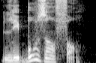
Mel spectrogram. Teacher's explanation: even if you've got this X, well, phonetically it will be like Z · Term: liaison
